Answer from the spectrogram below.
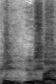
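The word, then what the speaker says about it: Hysaj: Hisaj siapa? Hisaj. – Husai bacanya.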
